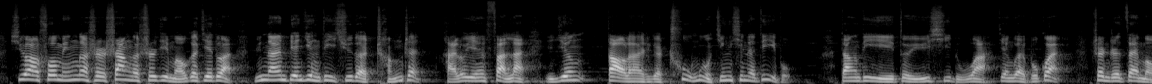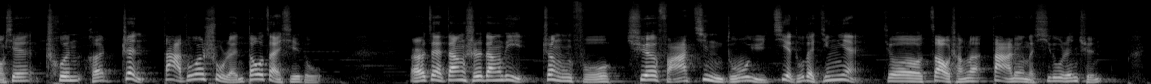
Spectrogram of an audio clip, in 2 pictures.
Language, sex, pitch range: Chinese, male, 135-190 Hz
